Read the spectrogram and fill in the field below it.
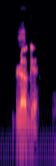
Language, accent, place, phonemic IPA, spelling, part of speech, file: French, France, Lyon, /blɔɡ/, blogs, noun, LL-Q150 (fra)-blogs.wav
- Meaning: plural of blog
